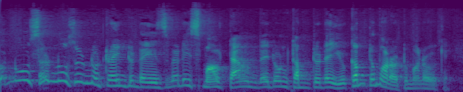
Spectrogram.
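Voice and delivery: put-on the clerk calmly turning him away in an Indian accent. Indian clerk refuses again.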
